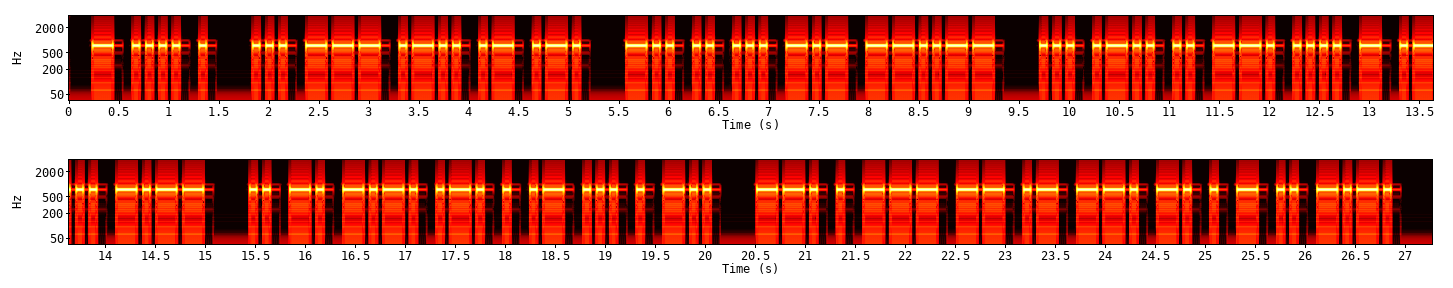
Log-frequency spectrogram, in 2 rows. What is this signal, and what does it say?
Morse code, heard as a keyed tone, about 18 wpm, 750 Hz. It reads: THE SOLAR DISK, SLIGHTLY INCREASED GEOMAGNETIC
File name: Morse / 18WPM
